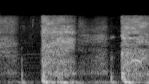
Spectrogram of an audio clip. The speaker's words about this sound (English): Excuse me, folks. I apologize. I hate when people cough.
